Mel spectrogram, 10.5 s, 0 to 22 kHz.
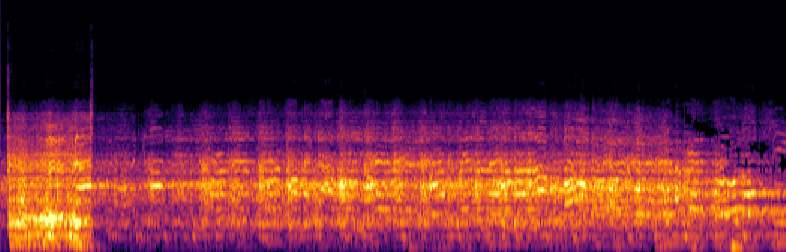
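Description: Music from a medium-wave AM broadcast received on a Sailor 66T solid-state marine receiver and played through its loudspeaker, with the narrow, muffled sound of AM reception. It is louder for the first second, and a sharp click comes about a second in as the tone/filter selector is turned.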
